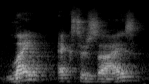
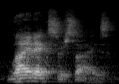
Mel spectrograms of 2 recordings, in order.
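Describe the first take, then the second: First: The T is stopped before 'exercise'. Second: A flat T links into 'exercise'. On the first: "We could stop the T" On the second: "have a flat T and connect it"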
